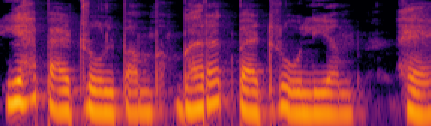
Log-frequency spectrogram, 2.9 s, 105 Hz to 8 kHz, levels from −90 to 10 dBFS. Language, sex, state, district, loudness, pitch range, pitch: Hindi, female, Madhya Pradesh, Umaria, -19 LUFS, 170-205 Hz, 180 Hz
